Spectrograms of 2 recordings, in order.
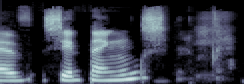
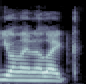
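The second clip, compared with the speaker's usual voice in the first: usual speaking voice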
